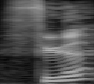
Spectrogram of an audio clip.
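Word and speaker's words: für: so you can say the preposition Fe is phonetically quite similar to the number fear and that's why we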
